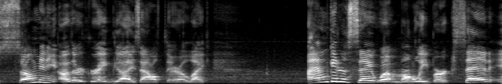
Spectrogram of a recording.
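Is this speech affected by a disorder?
Yes: cerebral palsy.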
